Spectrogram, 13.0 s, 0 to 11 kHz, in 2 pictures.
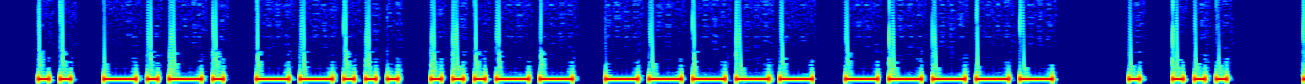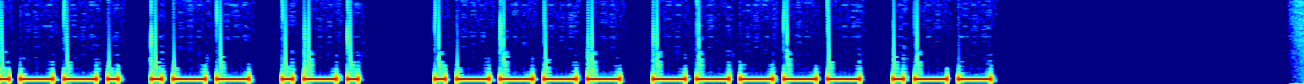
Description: Morse code, heard as a keyed tone, about 22 wpm, 700 Hz. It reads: IC7300 ES PWR 10W
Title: K1USN SST QSO Practice 22wpm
